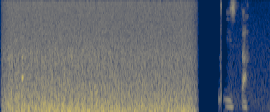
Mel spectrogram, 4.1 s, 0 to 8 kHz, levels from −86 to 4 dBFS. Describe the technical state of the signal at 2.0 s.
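At 2.0 s the speech sits inside a stretch of speech suppressed in double talk, running from the start to 3.42 s. The level repeatedly dips and breaks into fragments, at worst by about 40 dB, over roughly three seconds in total. The likely cause is an echo canceller mistaking the talker for loudspeaker echo while both sides spoke, and pulling both down. On a waveform the envelope shows gouged, gappy sections. A spectrogram shows the energy thinning or vanishing in patches below the 8 kHz ceiling.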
